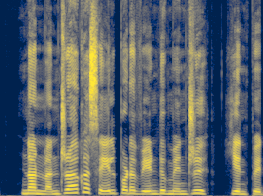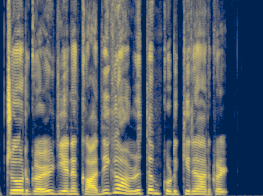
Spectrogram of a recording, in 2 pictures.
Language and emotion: Tamil, sad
